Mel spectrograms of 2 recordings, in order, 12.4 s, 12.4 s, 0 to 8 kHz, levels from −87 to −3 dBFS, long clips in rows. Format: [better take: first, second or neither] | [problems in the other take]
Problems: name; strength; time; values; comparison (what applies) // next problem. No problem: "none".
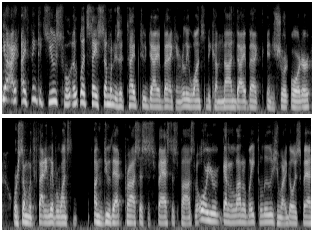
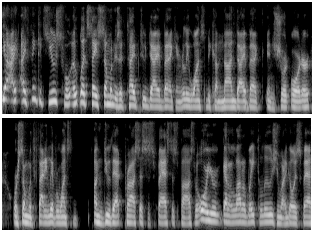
second | noise reduction (neural diffusion model UNIVERSE++)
